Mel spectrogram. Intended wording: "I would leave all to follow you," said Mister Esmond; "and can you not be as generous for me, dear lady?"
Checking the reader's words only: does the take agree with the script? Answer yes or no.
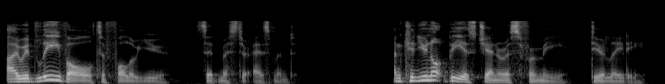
yes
